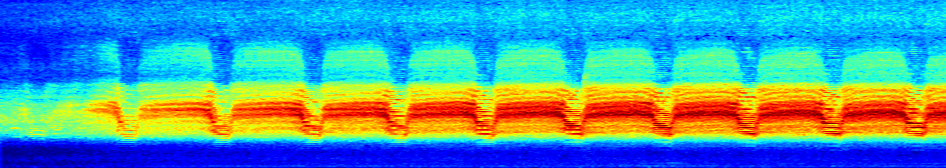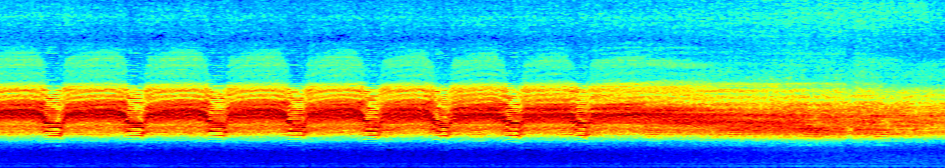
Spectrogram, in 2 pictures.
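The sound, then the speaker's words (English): Male scissor grinder cicadas singing up in the trees of a forest at dusk: a loud, shrill, rasping buzz pulsing in a steady rapid rhythm for the whole stretch, continuous, with no voices. “Those are scissor grinder cicadas. They sound like someone grinding scissors on a sharpening wheel.”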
